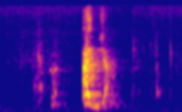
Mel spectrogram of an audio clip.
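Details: Zed, a dog, producing a short, strained, two-part harmonic vocalization that sounds like "mamma", lasting about a third of a second, in a quiet indoor setting with a low steady hum and faint soft sounds before and after.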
